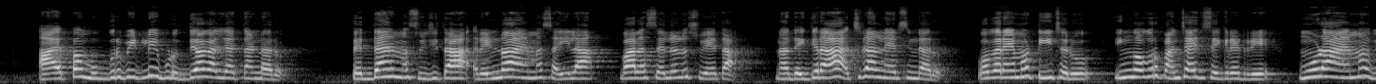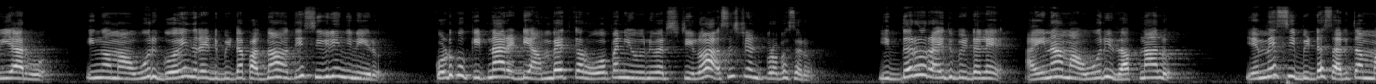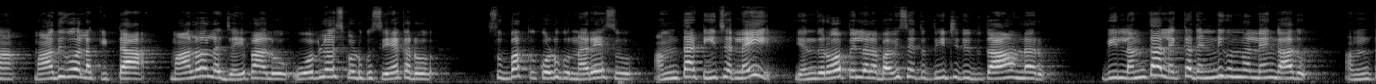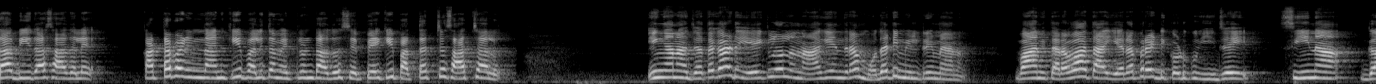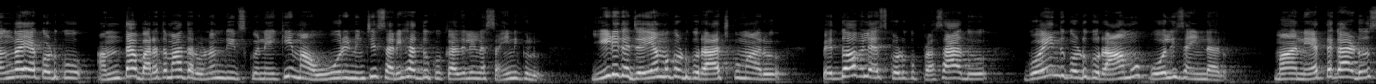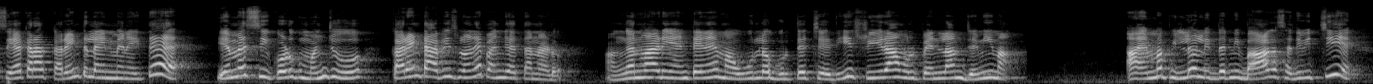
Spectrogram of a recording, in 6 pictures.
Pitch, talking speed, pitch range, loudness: 295 Hz, 110 wpm, 270-335 Hz, -18 LUFS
